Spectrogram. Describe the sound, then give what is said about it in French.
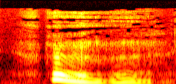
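During a team guessing game, a person imitates a tired, sleepy frog with one drawn-out, croaky groan that sinks in pitch and trails off. It's fairly loud, lasting about a second, with no talking. “Oui, on va l'accorder, c'était une grenouille fatiguée, donc on accorde deux points à l'équipe.”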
